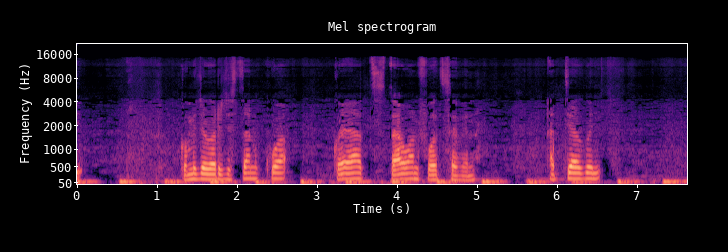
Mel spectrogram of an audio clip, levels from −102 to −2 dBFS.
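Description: Throughout, the speech carries HE-AAC compression, likely from a low-bitrate stream near 20 kbps. The treble is synthesised rather than muffled, so sibilants sound gritty and metallic, with nothing above 14.9 kHz.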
